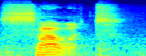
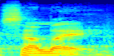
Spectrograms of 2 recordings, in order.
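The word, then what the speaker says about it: sallet: Or a salet, if you don't pronounce a T for whatever reason. I'm at least recently sure you're supposed to pronounce the T. I'm not sure if it...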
